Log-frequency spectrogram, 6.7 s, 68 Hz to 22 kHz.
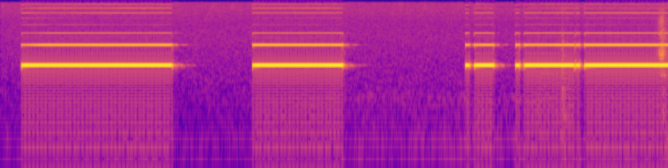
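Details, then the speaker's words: Samsung PN51D plasma TV (PN51D495) no-power repair, multimeter in diode mode testing a rectifier diode removed from a heat sink; steady continuity beeps in both lead directions: shorted diode. "means that there's a a short we reverse the uh the leads yeah and inde there there's a short"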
